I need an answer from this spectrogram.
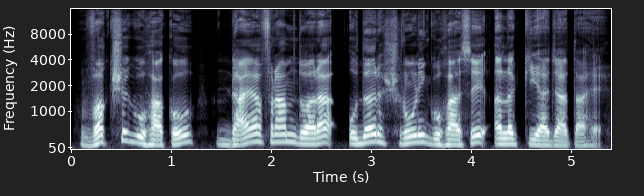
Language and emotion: Hindi, neutral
